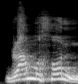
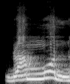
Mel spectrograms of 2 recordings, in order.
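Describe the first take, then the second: First: ব্রাহ্মণ said bram-hon, m before h; correct pronunciation. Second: ব্রাহ্মণ said bram-mon, without h; wrong pronunciation. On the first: Teacher showing students the fix, ব্রাহ্মণ pronounced bram-hon. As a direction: sound the h after m in ব্রাহ্মণ. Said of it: "ম হ হবে". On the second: Teacher asking how students say it, ব্রাহ্মণ mispronounced as bram-mon. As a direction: double the m in ব্রাহ্মণ, drop h. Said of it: "ব্রাহ্মণ না". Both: Shown as a demonstration.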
